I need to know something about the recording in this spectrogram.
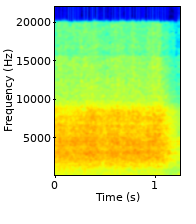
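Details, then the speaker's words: Garage door opener triggered remotely via newly installed Wyze garage door controller app: short smooth whirring run with even motor drone, no clunks or scraping as door opens; normal operation. "so look at this opening here comes the garage opens"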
